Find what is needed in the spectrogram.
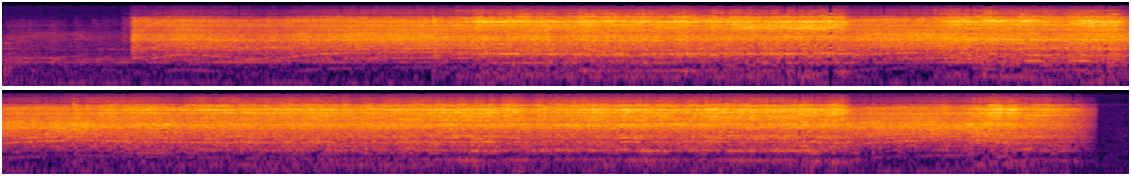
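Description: Angle grinder cutting through a steel plate motor mount on a steel tube go-kart frame. It starts about two seconds in and runs loud and steady, its pitch wavering up and down as the disc bites into the metal, then cuts off suddenly just before the end.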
